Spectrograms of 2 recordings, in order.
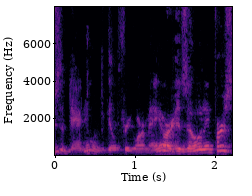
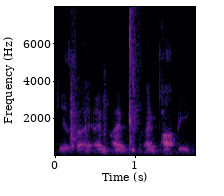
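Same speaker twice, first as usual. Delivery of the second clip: much softer, stammering and embarrassed; sheepish admission; 5 semitones lower, 10 dB quieter than usual. Retold or imitated. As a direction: own up quietly in front of everyone. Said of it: "And I'm like".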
